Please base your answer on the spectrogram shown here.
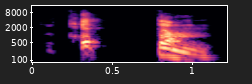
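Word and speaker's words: khettaṃ: Sorry, it should be a double T. Where's the double T? Should be a double T. Ketam.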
